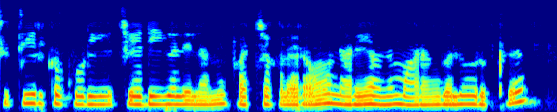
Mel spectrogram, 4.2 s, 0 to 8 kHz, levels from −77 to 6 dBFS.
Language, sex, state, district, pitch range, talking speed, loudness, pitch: Tamil, female, Tamil Nadu, Namakkal, 210-230 Hz, 160 wpm, -15 LUFS, 215 Hz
